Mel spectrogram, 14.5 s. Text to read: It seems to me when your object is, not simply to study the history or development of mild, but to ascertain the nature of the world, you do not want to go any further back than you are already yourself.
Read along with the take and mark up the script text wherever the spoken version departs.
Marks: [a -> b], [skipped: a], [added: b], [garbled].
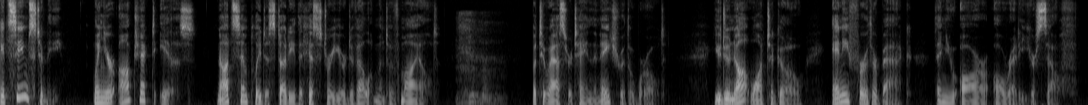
It seems to me when your object is, not simply to study the history or development of mild, but to ascertain the nature of the world, you do not want to go any further back than you are already yourself.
